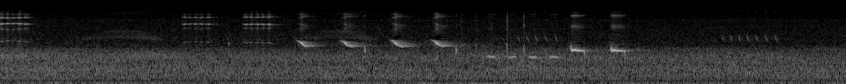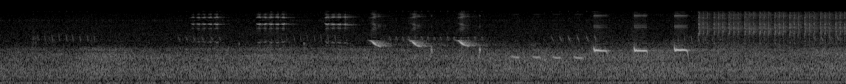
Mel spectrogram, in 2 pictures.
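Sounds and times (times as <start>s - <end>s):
nightingale singing: 0.0s - 0.4s, 1.1s - 6.4s, 10.2s - 16.9s
steady hiss: 0.0s - 13.6s, 14.6s - 16.9s.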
